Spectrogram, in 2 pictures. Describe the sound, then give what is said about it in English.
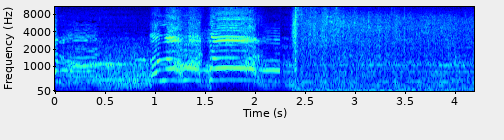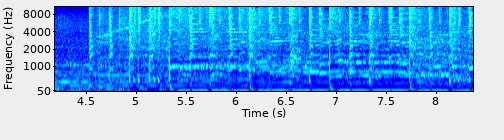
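A loud explosion sound effect: a deep, roaring blast that swells into sustained rumble, followed by a flurry of sharp crackling pops, with brief shouting voices just before the blast. “Smoke from a cigar, it actually makes it seem like the explosion yeah. happened.”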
